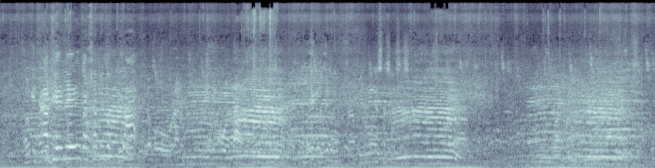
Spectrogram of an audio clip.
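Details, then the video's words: Several cattle being unloaded from a truck moo in long harmonic, slightly wavering calls that overlap one another, each lasting one to three seconds, over a steady low engine rumble. "KUMPULAN SAPI LUCU TURUN DARI TRUK"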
